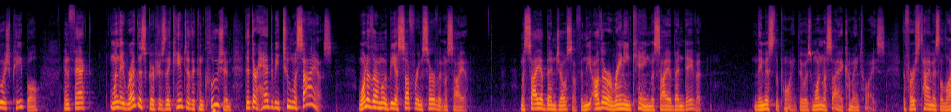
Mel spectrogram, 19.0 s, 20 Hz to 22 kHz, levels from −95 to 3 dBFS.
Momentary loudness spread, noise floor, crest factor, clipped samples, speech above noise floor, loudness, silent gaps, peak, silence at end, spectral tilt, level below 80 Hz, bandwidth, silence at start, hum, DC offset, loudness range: 13 LU; -66 dBFS; 18 dB; under 0.1%; 41 dB; -25 LUFS; none; -8 dBFS; 0 s; -5.5 dB/octave; -48 dBFS; 18 kHz; 0 s; none; under 0.1%; 5 LU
